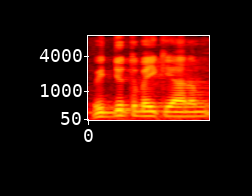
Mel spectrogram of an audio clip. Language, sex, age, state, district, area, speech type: Sanskrit, male, 30-45, Karnataka, Dakshina Kannada, rural, spontaneous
